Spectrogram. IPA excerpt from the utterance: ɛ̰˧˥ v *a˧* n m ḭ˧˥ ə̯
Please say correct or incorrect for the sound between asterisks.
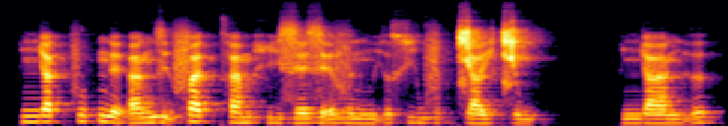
incorrect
